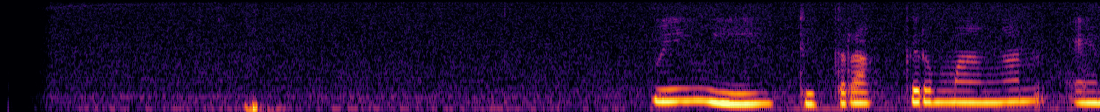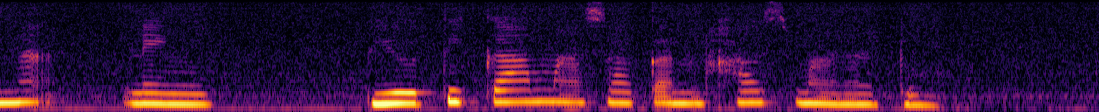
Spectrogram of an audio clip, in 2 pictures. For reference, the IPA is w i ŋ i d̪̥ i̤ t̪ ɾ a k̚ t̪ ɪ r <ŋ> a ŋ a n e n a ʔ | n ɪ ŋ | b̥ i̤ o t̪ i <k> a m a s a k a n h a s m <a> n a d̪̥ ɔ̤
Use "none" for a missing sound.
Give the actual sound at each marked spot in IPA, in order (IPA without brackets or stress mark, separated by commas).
m, k, a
